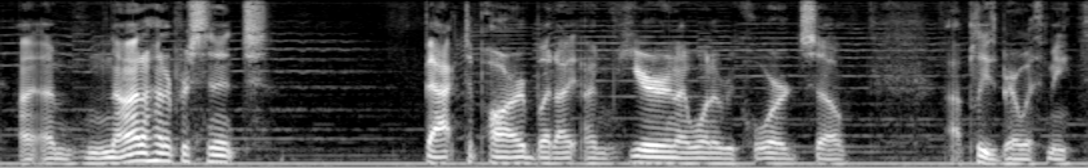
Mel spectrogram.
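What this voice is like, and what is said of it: Cracky, strained voice. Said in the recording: “my voice is a little cracky”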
